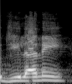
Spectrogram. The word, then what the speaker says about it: جیلانی: شریف ہے، اس کی نسبت سے آپ کو جیلانی عربی تلفظ میں اور گیلانی فارسی تلفظ میں آپ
